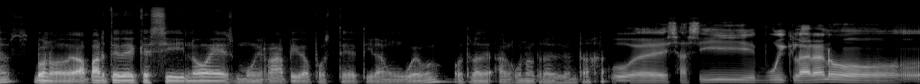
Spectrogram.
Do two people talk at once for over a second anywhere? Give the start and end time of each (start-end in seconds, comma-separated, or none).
none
